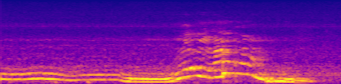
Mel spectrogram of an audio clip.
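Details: Siberian Husky indoors howling and talking while dog videos play; a wavering mid-pitched voice drifts lower, then swoops up into a brighter rising-and-falling cry before settling low again.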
